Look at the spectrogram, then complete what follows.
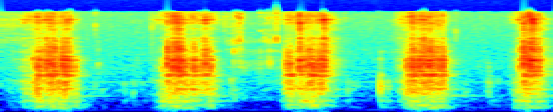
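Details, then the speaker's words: Whirlpool washer gear case tested by hand: outer shaft spins smoothly but twisting the inner shaft gives rough gritty grinding bursts, indicating a bad gear case. "listen to this hear that grinding that's bad"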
